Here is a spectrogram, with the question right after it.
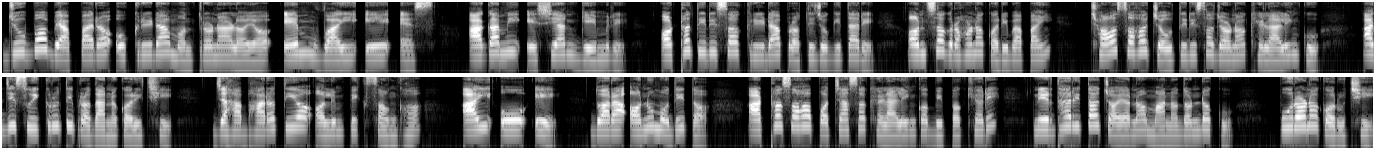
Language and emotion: Odia, neutral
